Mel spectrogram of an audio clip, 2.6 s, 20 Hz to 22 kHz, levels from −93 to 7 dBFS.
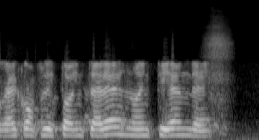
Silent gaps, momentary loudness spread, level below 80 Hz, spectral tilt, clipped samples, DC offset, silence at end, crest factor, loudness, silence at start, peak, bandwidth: none; 7 LU; -62 dBFS; -6 dB/octave; under 0.1%; under 0.1%; 0.3 s; 14 dB; -23 LUFS; 0 s; -8 dBFS; 8.4 kHz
